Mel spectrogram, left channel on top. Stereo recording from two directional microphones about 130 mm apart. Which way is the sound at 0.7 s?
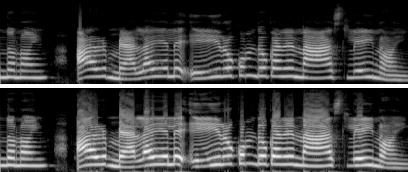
50° right (ahead or behind).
